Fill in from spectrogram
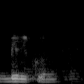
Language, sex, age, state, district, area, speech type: Gujarati, male, 30-45, Gujarat, Rajkot, rural, conversation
